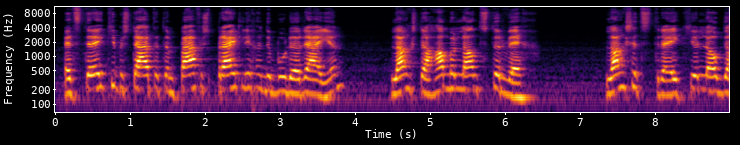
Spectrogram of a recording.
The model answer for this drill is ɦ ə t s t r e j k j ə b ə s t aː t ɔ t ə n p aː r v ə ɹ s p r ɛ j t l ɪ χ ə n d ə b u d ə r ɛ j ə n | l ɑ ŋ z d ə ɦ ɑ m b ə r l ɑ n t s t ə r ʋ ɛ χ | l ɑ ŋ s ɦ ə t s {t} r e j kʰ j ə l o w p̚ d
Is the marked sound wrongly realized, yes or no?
no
